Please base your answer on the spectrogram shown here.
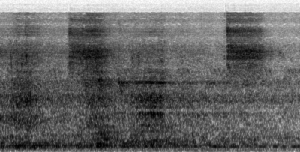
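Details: Low vehicle hum and hiss with brief air-brake-like bursts, and no animal calls.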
